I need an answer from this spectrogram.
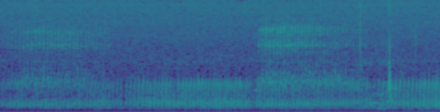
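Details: Close, continuous purring from a kitten, likened to a little jackhammer; a rough low rumble swelling on each breath, with a couple of faint clicks near the end.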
